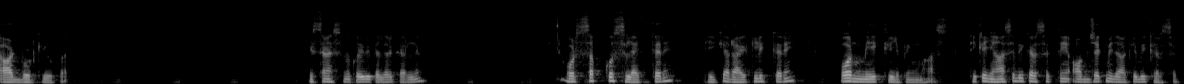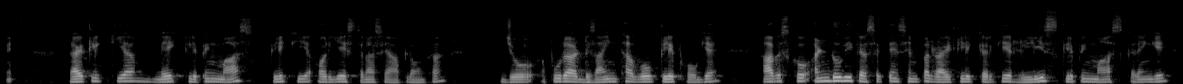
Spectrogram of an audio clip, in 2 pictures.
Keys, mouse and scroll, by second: 7.2 right click, 10.5 click, 12.0 right click, 14.3 click, 16.9-17.3 alt+scroll up 2, 17.4 space, 17.6 click, 20.8 right click, 23.3 click.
